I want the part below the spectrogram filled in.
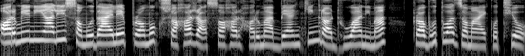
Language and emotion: Nepali, neutral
